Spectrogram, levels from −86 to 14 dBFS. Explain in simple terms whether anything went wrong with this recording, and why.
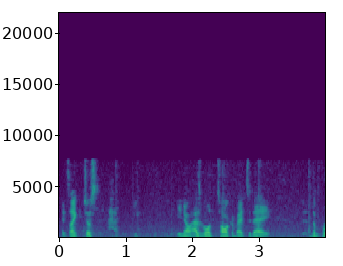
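The background noise drops away between the words and swells back under the talking. These are noise suppressor artifacts: a call's noise filter cuts whatever it judges to be steady noise.

Parts of the speech also sound swallowed or faint, at 0.05–0.18 s just before "like just", at 0.61–1.2 s right after it, and at 1.76–1.88 s, 2.39–2.93 s and 3.65–3.98 s. This is speech cut by the noise suppressor, which mistook those quieter sounds for noise.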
